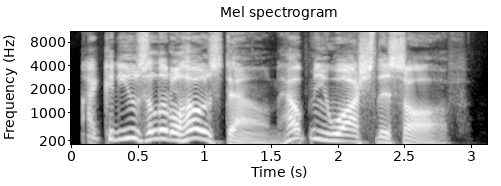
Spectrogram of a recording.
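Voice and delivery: high-pitched called request; calling out. A narrator's reading. McQueen asking the fire truck for a wash, calling.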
